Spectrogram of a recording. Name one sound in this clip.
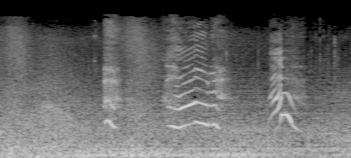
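A young woman cries out a name in alarm.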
